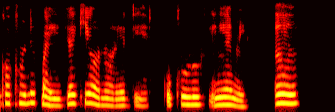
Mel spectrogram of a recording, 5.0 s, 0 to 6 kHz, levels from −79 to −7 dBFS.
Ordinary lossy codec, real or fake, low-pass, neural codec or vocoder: Opus, 32 kbps; fake; 5.4 kHz; codec, 16 kHz, 8 kbps, FreqCodec, smaller model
